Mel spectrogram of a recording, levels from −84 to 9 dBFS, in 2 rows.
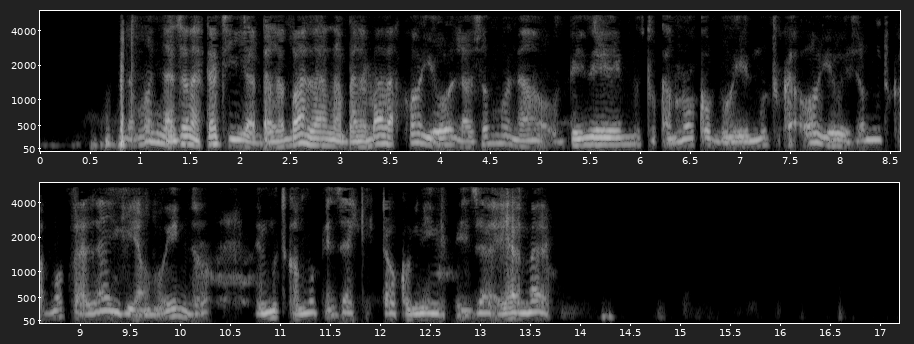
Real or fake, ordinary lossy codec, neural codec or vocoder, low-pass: fake; MP3, 32 kbps; codec, 16 kHz, 2 kbps, FreqCodec, smaller model; 5.4 kHz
